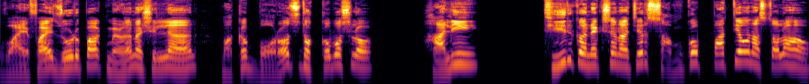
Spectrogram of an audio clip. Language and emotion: Goan Konkani, surprised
